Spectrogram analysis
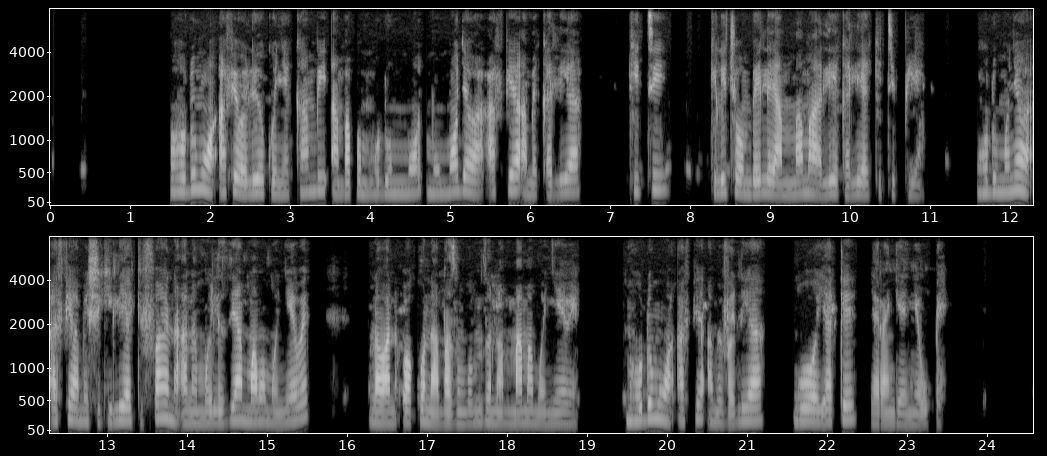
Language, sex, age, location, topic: Swahili, female, 25-35, Kisumu, health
